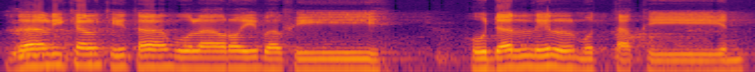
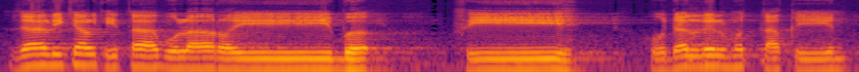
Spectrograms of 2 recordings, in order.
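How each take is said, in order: First: There is a pause after fihi only. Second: There are pauses after both raiba and fihi.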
